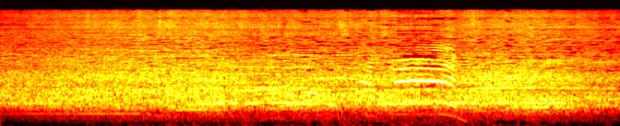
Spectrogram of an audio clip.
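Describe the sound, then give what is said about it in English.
Loud crowd cheering fills a high school gymnasium at a Harris campaign rally, a continuous roar with scattered whoops, while a voice speaks over it. “You could see watching the warm-up speakers that there was more noise in the room than there had been for any Biden event.”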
